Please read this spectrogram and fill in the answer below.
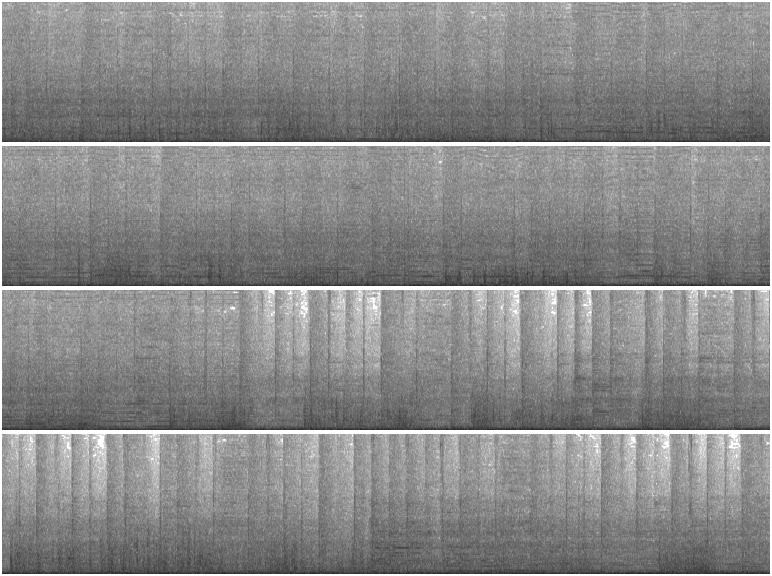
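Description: Background music: a rock track with short held notes over a steady bass, and sharper drum-like hits in its second half.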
